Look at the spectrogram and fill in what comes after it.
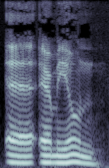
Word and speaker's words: Hermione: In my head, I'm like, Hermia. And then, like, in the movie, it wasn't until the movie when I heard them say her name, and I was like, Well, and it's a French name, but it's actually pronounced Hermione.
